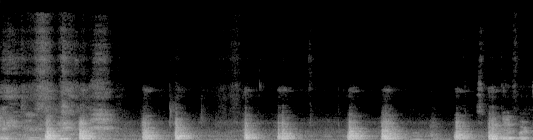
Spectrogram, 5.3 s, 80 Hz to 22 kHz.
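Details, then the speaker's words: Recorded normal heart sounds played through a speaker in a classroom: paired lub-dub first and second heart sounds at about 58 beats a minute. "इसको हम लोग है ना ये stethoscope पे सुनेंगे, थोड़ा हल्के से सुनाई देगा, बट ये आवाज को अच्छे से याद कर लो।"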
